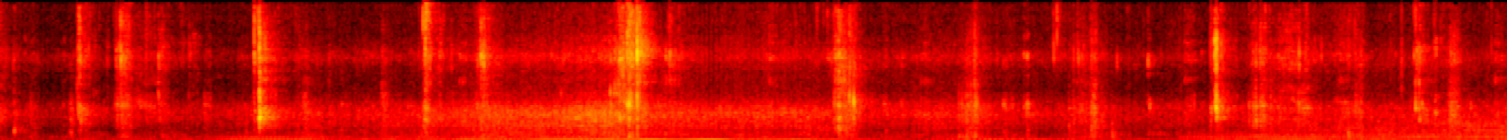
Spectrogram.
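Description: Close-up mouth sounds of chewing crisp cucumber, with scattered sharp crunchy clicks. Under them is a low rumble that swells loudest about three seconds in and then eases off.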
